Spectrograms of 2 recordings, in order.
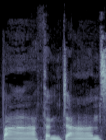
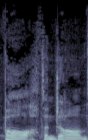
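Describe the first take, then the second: First: The words are said in an Irish accent. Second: The words are said in an English accent. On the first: "they do have Irish twang" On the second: "instead of"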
